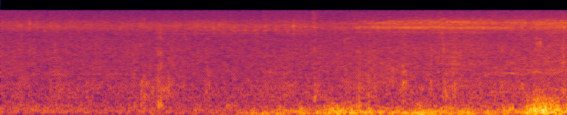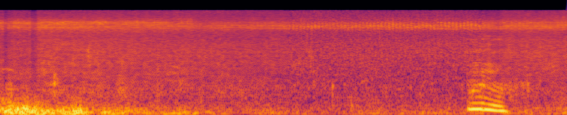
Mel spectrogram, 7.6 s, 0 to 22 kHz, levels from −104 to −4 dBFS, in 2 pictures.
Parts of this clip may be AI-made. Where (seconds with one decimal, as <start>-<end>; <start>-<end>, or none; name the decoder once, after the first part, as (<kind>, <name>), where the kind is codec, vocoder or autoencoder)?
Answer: 0.0-5.7 (vocoder, Vocos); 7.0-7.6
